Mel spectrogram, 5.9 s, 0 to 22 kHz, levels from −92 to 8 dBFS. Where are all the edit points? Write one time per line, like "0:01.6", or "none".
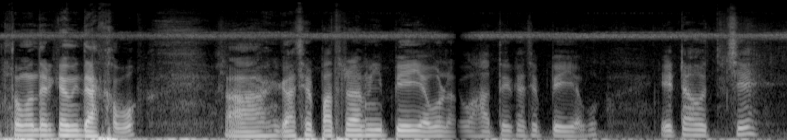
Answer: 0:03.5

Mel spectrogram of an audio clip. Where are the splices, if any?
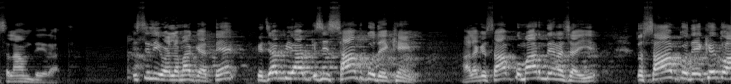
0:01.2

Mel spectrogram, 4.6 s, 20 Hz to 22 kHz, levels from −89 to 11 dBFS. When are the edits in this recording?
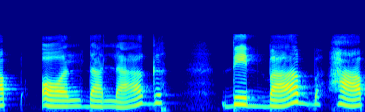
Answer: none

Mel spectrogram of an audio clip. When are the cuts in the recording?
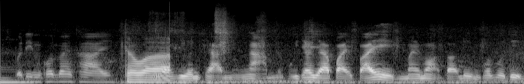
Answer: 0:01.7

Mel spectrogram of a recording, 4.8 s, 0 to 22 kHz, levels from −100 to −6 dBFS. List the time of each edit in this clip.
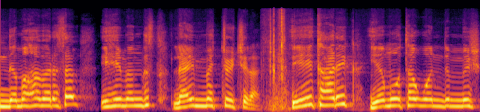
0:02.7

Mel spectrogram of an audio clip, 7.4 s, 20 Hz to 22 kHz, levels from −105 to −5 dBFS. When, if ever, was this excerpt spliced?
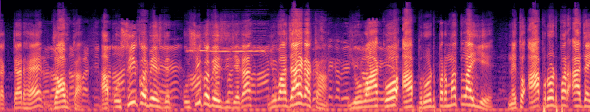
none

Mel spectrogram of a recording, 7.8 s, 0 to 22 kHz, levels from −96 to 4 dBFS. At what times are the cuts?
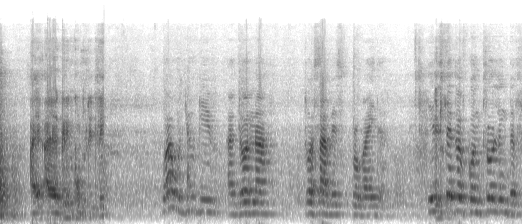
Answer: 0:01.4

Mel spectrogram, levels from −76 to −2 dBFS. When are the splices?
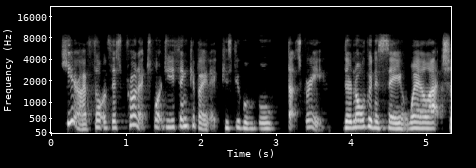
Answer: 0:03.5

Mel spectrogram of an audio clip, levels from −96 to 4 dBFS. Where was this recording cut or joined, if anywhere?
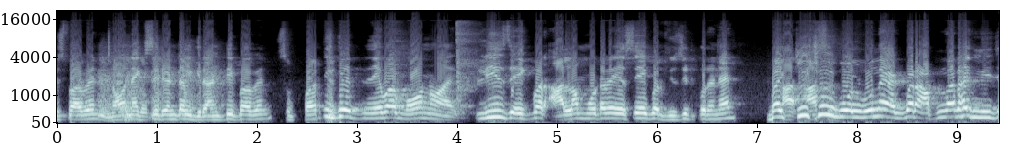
0:02.6

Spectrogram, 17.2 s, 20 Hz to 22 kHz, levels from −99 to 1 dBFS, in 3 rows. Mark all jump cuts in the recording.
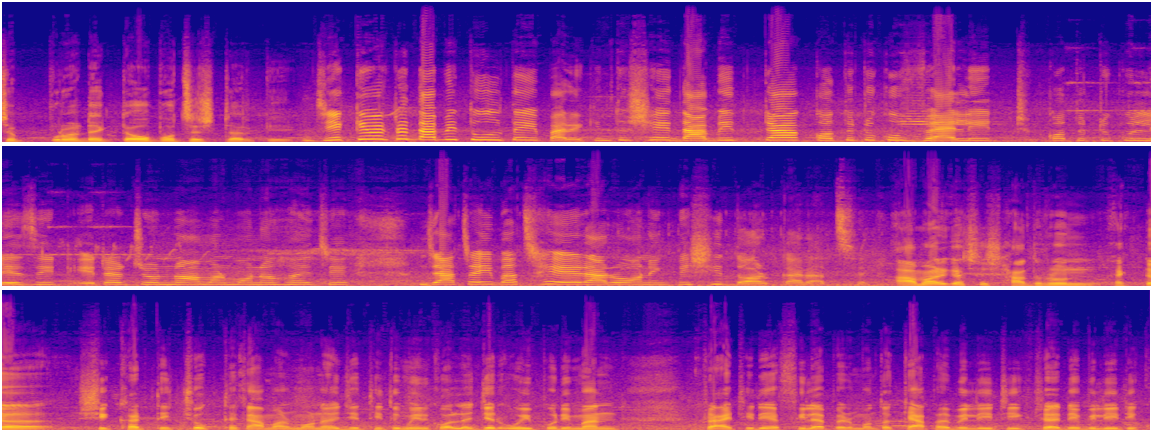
0:01.4
0:10.0

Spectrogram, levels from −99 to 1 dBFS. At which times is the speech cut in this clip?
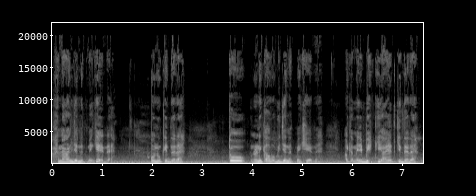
0:01.9
0:05.9

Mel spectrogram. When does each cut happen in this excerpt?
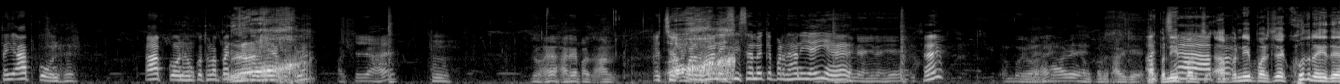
none

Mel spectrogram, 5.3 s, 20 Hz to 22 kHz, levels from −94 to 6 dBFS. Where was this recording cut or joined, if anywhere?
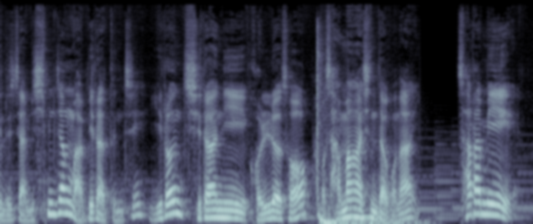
0:03.2
0:04.2

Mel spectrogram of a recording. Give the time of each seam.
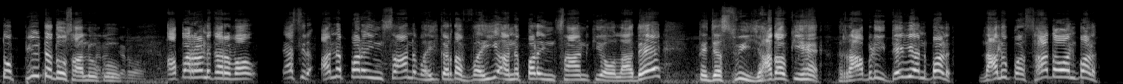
none

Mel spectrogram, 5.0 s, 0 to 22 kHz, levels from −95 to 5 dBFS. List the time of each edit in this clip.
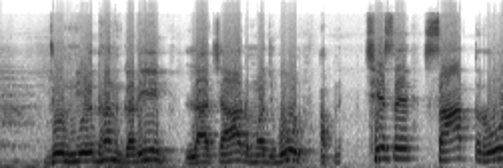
0:03.2

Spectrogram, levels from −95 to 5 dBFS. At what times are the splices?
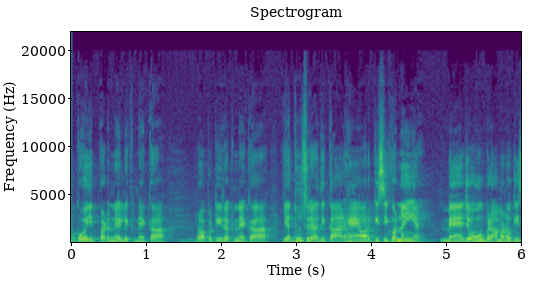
0:04.8

